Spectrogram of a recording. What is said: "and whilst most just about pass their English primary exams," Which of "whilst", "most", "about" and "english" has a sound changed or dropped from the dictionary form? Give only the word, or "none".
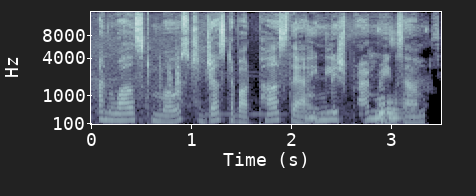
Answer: none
